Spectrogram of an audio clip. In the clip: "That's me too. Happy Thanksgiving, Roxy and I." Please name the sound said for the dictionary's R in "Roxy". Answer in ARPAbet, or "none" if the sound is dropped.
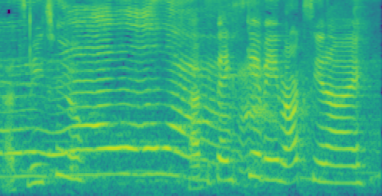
R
